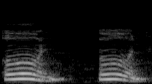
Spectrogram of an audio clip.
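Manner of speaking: "Earn" said twice, each alone with a long vowel; earn sound demo. Shown as a demonstration. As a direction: model "earn" for learners, falling at the end. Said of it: "what you hear".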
